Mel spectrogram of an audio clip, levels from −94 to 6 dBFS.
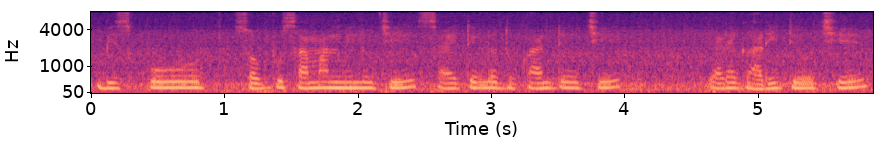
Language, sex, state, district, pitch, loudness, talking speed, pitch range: Odia, female, Odisha, Sambalpur, 205 Hz, -14 LUFS, 110 wpm, 195-215 Hz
